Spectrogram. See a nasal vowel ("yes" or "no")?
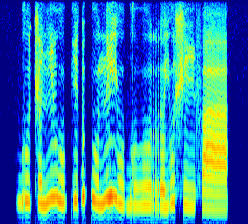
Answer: yes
